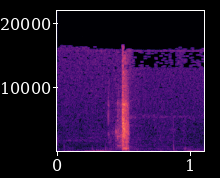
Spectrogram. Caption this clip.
I recorded this sound back in 2002. Button from turning something on.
